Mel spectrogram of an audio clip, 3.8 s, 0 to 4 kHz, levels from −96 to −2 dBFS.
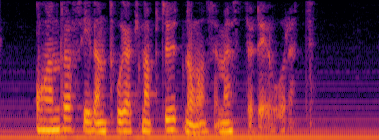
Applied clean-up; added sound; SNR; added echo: none; none; none; none.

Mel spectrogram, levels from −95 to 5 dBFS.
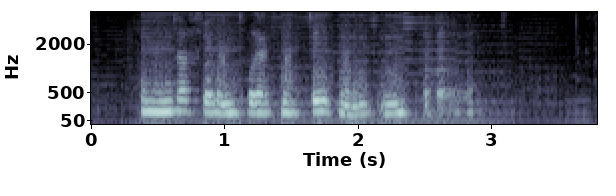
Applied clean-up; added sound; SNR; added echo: neural separator model SepFormer DNS4.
